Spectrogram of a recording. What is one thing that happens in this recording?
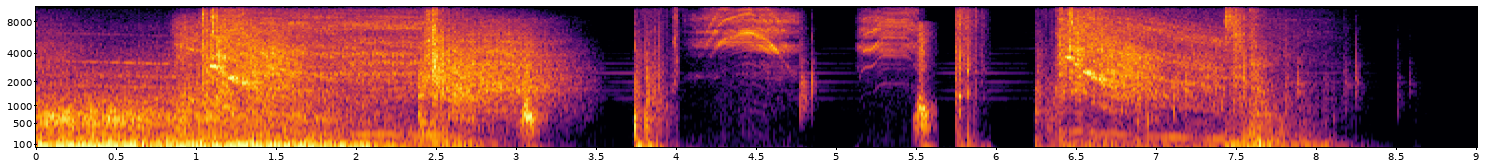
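A spaceship's engines roar and whoosh past.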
